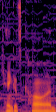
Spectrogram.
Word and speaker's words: Kangaskhan: Kangaskhan, Mega Venusaur, and I know it's pronounced Kangaskhan, but on this channel we say Kangaskhan.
